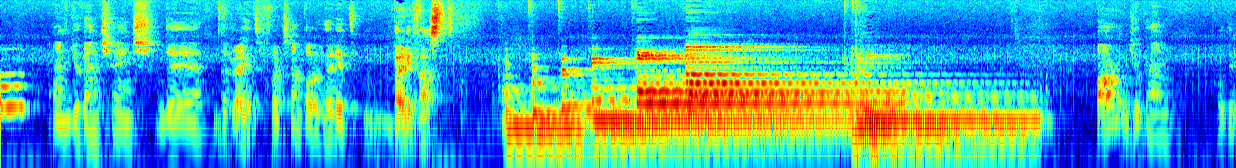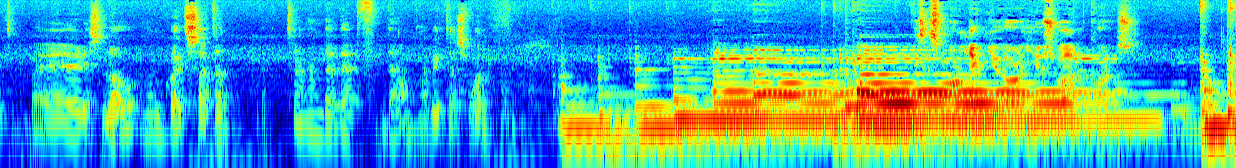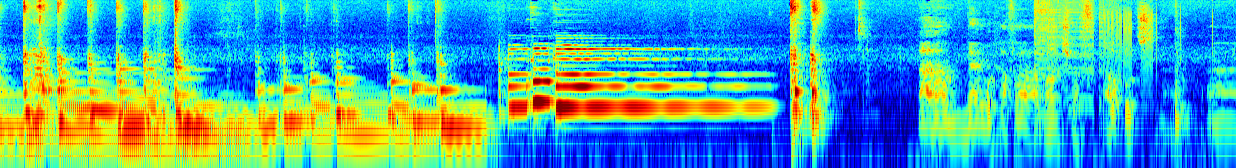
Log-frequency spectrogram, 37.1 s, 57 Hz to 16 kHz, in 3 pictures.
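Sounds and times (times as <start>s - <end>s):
clean electric guitar chords: 5.0s - 10.6s, 17.9s - 32.9s.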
